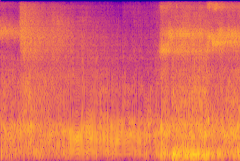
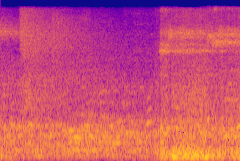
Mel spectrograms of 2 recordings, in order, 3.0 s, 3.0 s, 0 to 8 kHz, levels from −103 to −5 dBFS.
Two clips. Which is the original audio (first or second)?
second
